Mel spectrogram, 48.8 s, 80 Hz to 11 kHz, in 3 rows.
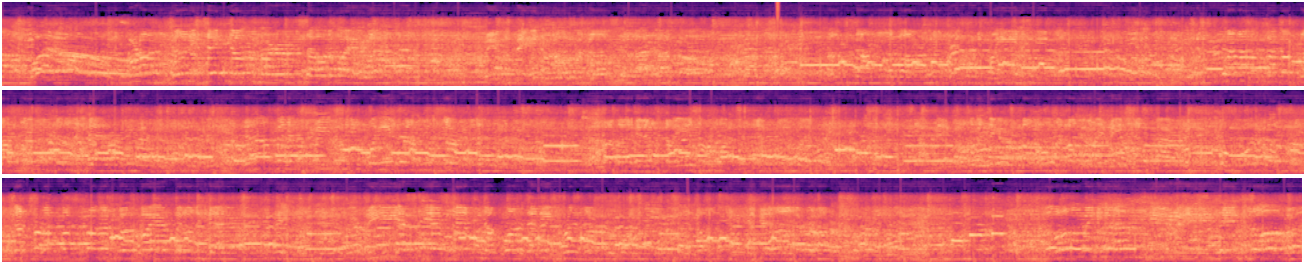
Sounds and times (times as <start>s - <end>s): Male singing: 0.0s - 5.2s, 6.0s - 44.3s, 45.5s - 48.8s
Speech: 0.0s - 44.4s, 45.1s - 48.8s
Music: 0.0s - 48.8s.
